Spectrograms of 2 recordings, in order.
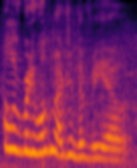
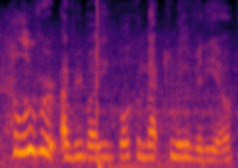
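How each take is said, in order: First: It is said very fast. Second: It is said more slowly.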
